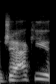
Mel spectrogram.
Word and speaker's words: Jacqui: So Jackie is J-A-C-Q-U-I. And then yeah. Pearl, it's pronounced Pearl, but it's Pearl. P-I-R-L, like girl with a P.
